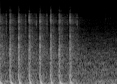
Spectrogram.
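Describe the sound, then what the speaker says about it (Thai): Gunfire from the PUBG Mobile game comes as a quick burst of about seven evenly spaced automatic shots, loud and close, that cuts off abruptly and leaves a short fading tail. "ยิงเขาไม่โดนเฉย"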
